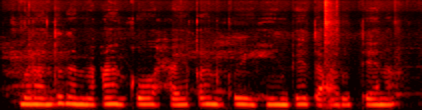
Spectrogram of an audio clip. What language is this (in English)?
Somali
